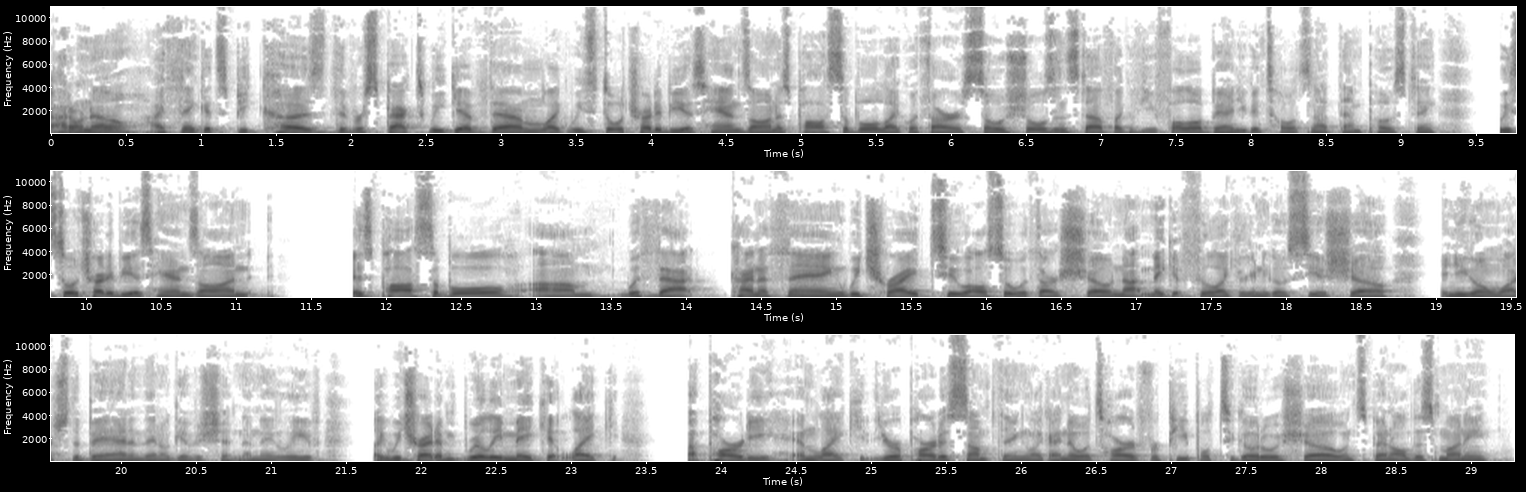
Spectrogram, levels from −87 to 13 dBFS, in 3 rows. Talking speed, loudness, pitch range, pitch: 260 wpm, -24 LUFS, 105-115 Hz, 110 Hz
